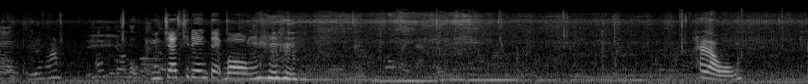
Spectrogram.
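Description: A group of men and women chatter and laugh nearby.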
